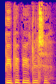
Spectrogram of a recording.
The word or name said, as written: bybebyggelse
